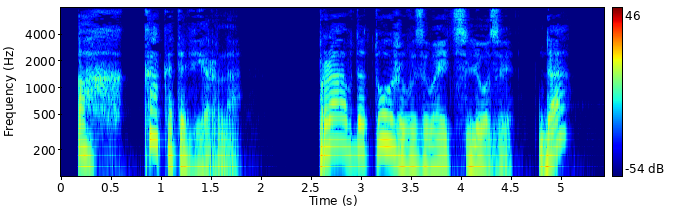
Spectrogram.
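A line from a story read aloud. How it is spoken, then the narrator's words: Sad. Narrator (Russian): Таня Куликова печально сказала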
